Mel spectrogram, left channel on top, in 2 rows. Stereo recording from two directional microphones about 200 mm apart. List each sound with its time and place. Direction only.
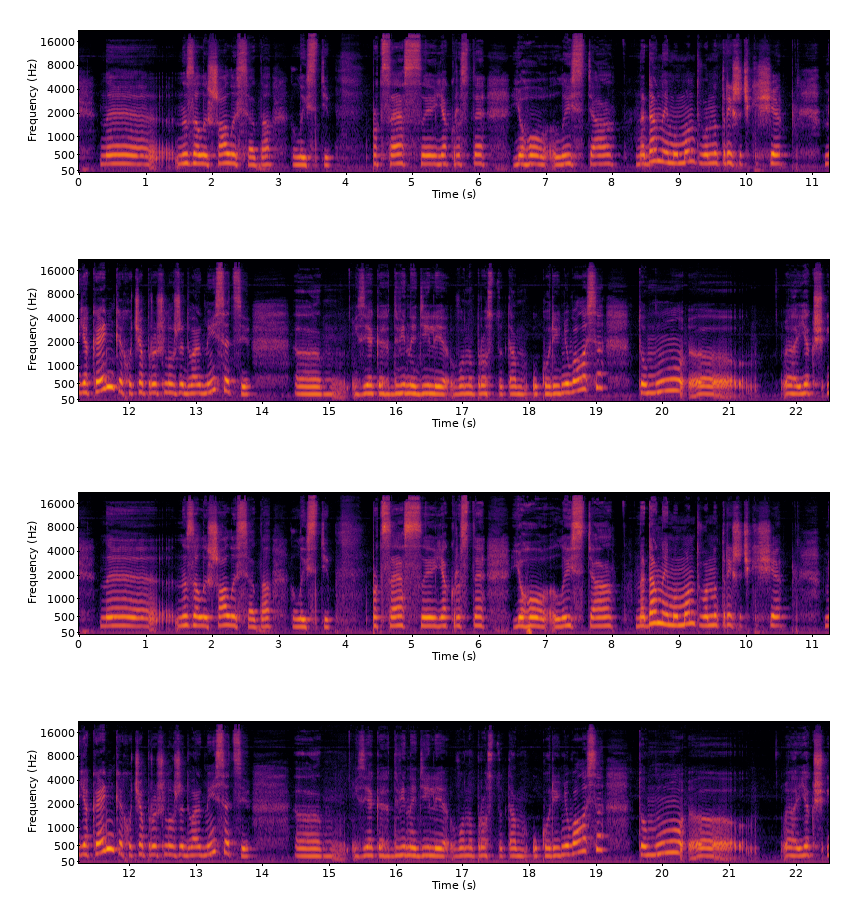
0.3 s speech: 10° right (ahead or behind); by 9.6 s 25° right (ahead or behind)
9.6 s speech: centre (ahead or behind)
